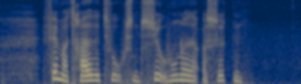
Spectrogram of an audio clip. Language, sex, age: Danish, female, 55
